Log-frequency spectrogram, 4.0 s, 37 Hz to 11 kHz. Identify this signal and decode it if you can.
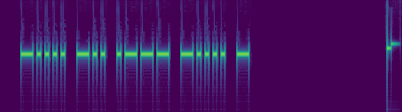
Morse code, heard as a keyed tone, about 30 wpm, 700 Hz. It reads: 6DJ6T
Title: Five Challenging Letter-Number Combinations 30wpm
